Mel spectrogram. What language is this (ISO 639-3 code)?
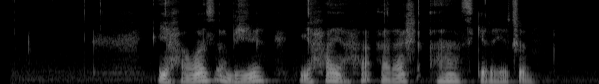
abk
